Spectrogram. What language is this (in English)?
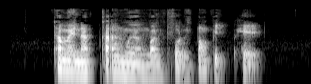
Thai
